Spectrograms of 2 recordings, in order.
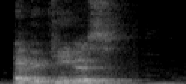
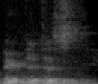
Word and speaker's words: Epictetus: mentions but otherwise we have nothing from him Epictetus oh my classical scholar friends tell me should be pronounced Epictetus but I find that difficult to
